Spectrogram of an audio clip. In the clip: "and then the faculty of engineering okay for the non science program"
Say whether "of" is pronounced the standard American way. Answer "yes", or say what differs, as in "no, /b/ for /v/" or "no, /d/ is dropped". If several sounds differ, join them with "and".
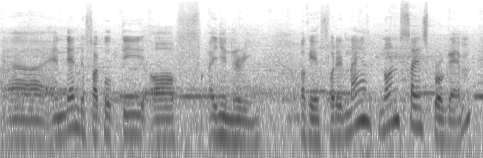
no, /f/ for /v/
